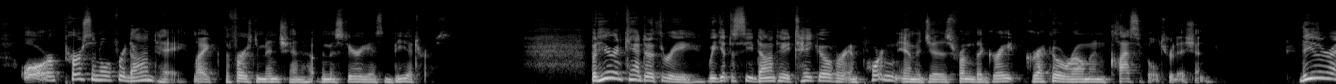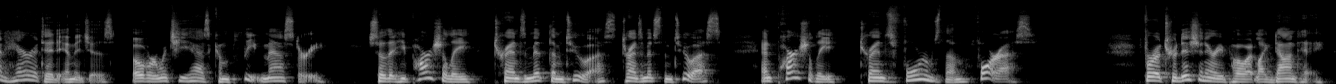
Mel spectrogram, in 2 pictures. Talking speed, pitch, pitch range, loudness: 150 wpm, 140 Hz, 120-175 Hz, -24 LUFS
